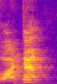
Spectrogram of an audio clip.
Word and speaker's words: water: देखिए WATER, तो वाटर, आर इसमें साइलेंट रहता है, वो मैंने आपको पहले रूल्स बता दिया है।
